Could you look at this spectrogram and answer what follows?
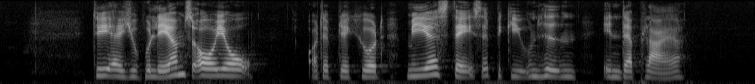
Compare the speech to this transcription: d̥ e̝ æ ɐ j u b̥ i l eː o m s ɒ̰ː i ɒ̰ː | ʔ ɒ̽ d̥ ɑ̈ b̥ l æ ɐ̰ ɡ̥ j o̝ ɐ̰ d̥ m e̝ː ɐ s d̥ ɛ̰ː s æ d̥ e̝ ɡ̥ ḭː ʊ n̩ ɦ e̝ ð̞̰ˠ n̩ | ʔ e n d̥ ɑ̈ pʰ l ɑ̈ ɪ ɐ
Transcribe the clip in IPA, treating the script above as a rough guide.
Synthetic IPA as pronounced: d̥ e̝ æ ɐ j u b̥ i l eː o m s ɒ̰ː i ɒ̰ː | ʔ ɒ̽ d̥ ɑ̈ b̥ l i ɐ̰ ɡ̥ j o̝ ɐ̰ d̥ m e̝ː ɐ s d̥ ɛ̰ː s æ b̥ e̝ ɡ̥ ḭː ʊ n̩ ɦ e̝ ð̞̰ˠ n̩ | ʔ e n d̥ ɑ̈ pʰ l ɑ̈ ɪ ɐ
